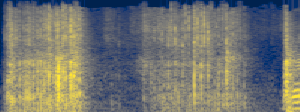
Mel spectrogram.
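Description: A deck of oracle cards being shuffled in the hands: two bursts of riffling card noise, the first short, the second nearly a second long.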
